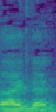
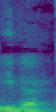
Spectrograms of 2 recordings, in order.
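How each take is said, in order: First: It starts with an 'eye' sound, British style. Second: It starts with an 'ee' sound, American style.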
